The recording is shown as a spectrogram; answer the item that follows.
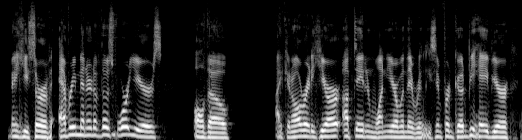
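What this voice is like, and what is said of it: Gravelly voice, losing voice. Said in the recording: “this extremely gravelly episode ... I can feel myself losing my voice. ... Yeah, you're losing it.”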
